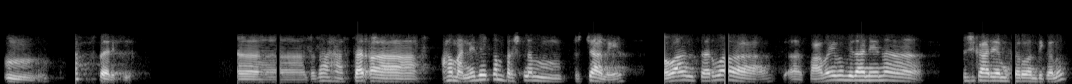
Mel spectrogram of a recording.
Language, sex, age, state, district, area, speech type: Sanskrit, male, 18-30, Karnataka, Dakshina Kannada, rural, conversation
